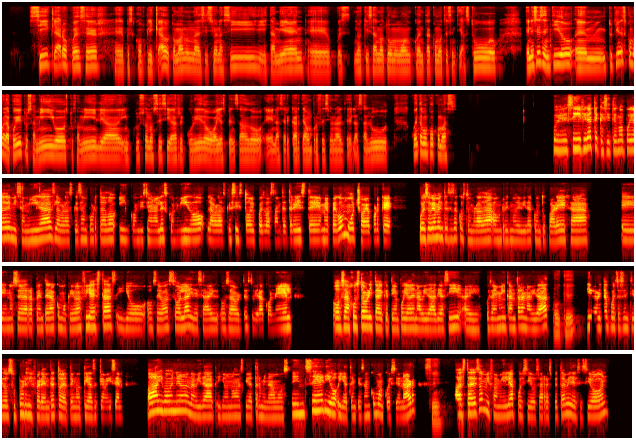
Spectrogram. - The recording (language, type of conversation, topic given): Spanish, advice, ¿Cómo puedo afrontar la ruptura de una relación larga?
- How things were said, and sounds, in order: tapping; laughing while speaking: "super"; other noise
